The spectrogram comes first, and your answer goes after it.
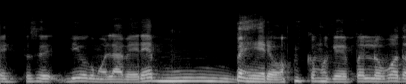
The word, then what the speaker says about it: laverebbero: casi, me faltó una sola sílaba. Laverebbero.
